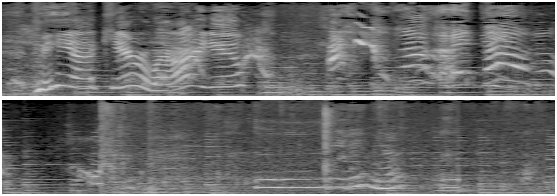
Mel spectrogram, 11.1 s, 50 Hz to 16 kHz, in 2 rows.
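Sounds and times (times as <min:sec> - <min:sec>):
music playing: 0:00.0 - 0:11.0
toddlers squealing: 0:01.7 - 0:05.6.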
